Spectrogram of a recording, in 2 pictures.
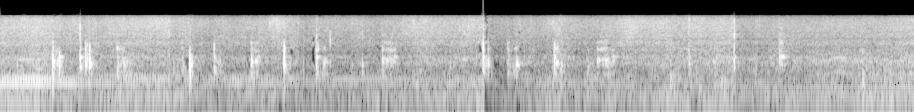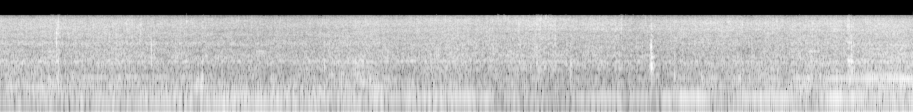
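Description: Chopped tomatoes and onions sizzling in oil in a metal kadai. A slotted steel spoon scrapes and clinks against the pan in quick strokes for the first several seconds, then the sizzling carries on steadily by itself.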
